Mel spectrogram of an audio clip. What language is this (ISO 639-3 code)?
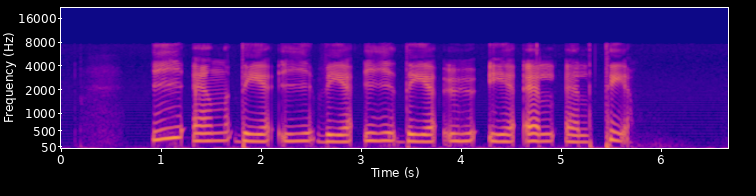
swe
